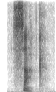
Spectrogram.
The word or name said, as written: suck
